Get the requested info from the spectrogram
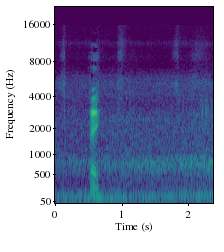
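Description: A man's voice saying "hey" once, over a steady low hum.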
